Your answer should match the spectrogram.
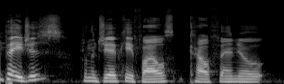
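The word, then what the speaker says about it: Califano: Calfano, is that how you pronounce it? Calfano? Yes, so.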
